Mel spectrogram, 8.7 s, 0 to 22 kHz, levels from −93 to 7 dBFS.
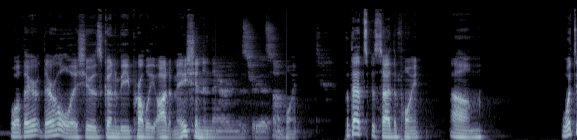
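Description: Right after "be probably automation in", at 3.23 s, the sound jumps to a hollow, roomy tone with thinner bass, drops about 5 dB, and picks up room noise around 35 dB below the speech. It's likely a switch to a distant microphone, snapping back at 4.29 s.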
